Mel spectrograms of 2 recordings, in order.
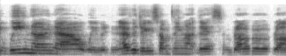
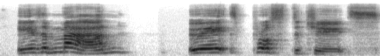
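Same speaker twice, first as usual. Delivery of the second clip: loud, drawn-out, put-on male Yorkshire accent; 4 semitones higher, 5 dB louder than usual. Imagining a police officer answering a journalist, in a Yorkshire accent. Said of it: "Was that a good Yorkshire accent?".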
